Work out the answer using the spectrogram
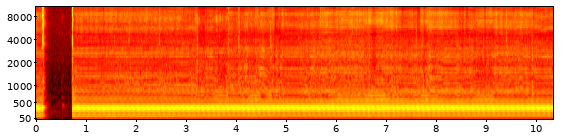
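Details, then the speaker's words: Mid-1960s General Electric vacuum tube AM/FM table radio on first power-up with limited current: steady deep buzzing hum at unchanging pitch; suspected bad filter capacitors, not confirmed; loud hum. "well no sense in listening to that sounds like we have bad filter capacitors"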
